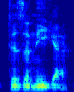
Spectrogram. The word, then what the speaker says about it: DeZuniga: Am I not pronouncing it right? It's DeZuniga. It goes against my explanation of how to read it, right? Yeah. DeZuniga. And it also, there's a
